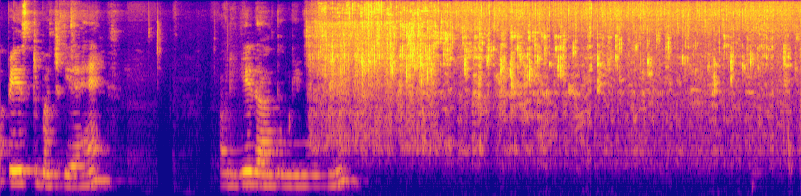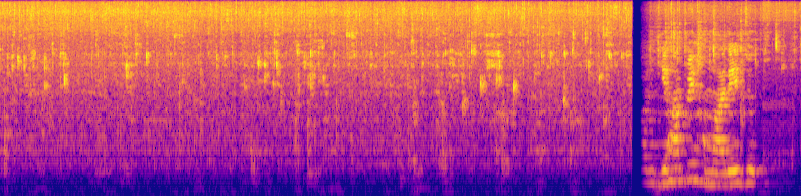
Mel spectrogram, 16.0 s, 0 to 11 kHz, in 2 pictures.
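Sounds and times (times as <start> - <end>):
oil sizzling and crackling: 3.0 - 16.0.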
